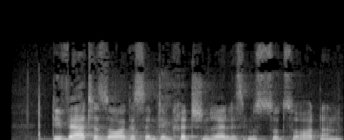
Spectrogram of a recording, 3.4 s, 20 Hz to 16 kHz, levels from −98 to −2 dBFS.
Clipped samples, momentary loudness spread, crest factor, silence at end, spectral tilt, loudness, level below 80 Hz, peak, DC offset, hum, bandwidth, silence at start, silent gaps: under 0.1%; 14 LU; 20 dB; 0 s; -6 dB/octave; -29 LUFS; -60 dBFS; -8 dBFS; under 0.1%; none; 11.5 kHz; 0.4 s; none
